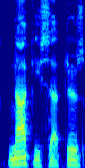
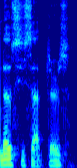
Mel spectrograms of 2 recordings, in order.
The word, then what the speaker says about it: nociceptors: representative of pain receptors also known as gnocchi scepters or i prefer the pronunciation nociceptors then there are encapsulated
